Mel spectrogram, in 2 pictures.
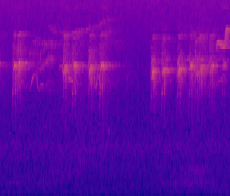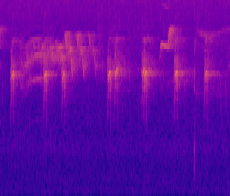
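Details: American robins scolding a barred owl in the Vancouver area: short, sharp, high chips in irregular bursts, one louder run after a quiet gap, with other faint bird notes behind.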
